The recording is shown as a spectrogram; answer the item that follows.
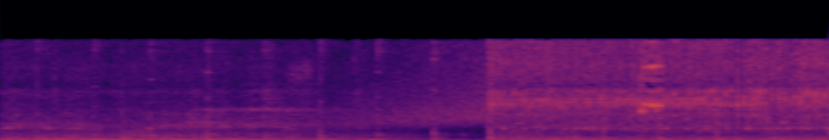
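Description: Steady low drone of a cruise boat's engine, heard inside the cabin. About halfway through, the sound cuts to the open deck, where a brighter rushing hiss of wake water and wind joins the drone.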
